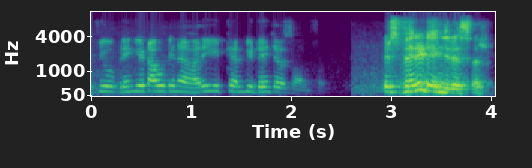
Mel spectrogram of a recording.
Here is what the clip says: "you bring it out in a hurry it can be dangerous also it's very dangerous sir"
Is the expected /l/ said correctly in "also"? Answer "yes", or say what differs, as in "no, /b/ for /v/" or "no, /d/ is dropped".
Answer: no, /n/ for /l/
